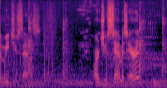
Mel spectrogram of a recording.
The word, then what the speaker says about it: Samus Aran: so high-tech Samus Aran Samus Aran that's how they pronounce yeah I always thought it was Samsa Ron that's how I've always pronounced it Aran Iran because to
